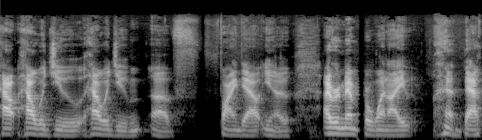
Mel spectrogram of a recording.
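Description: A man's fairly low voice with an American accent, at a fairly quick pace and fairly even intonation, on a very clean recording with a silent background. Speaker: podcast host. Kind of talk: casual chat.

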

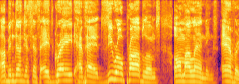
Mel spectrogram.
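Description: Here is a man with an unremarkable speaking voice. His pitch is fairly high and his pace is moderate. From Texas, Dallas. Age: young. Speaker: professional wrestler and fitness coach. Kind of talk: casual interview chat. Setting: studio.

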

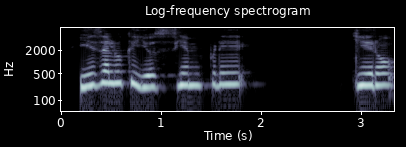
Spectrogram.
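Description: A woman talks in an animated tone. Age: 20s. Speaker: podcast host. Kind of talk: personal faith reflection.

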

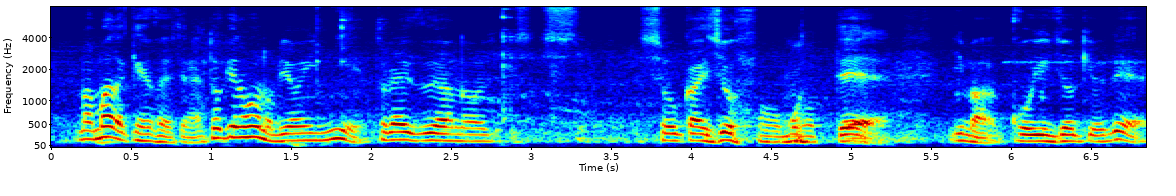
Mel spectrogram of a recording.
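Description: The room echo is audible as a man talks at a fairly quick pace. His pitch is fairly high and his intonation lively. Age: 50s. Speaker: podcast host. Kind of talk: casual chat. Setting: at a sauna.

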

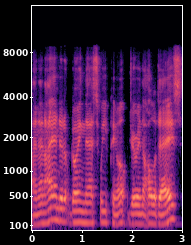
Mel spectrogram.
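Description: A man speaks with a Yorkshire accent. He keeps a moderate pace. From Yorkshire, northern England. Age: 50s. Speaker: business consultant. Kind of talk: casual chat.

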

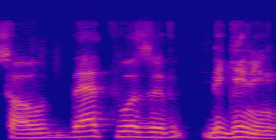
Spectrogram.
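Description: Speaking with a Russian accent, a man uses a medium pitch and fairly even intonation. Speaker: sports scientist. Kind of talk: interview.

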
